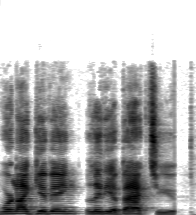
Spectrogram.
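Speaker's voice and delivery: ordinary talk, nothing marked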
